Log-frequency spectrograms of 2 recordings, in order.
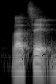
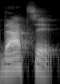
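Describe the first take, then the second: First: Said in the usual way. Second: "That's" punched louder; stress on that's. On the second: Shown as a demonstration. Coach insisting to followers, "That's" stressed. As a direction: hit "That's" hard and let "it" fall.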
